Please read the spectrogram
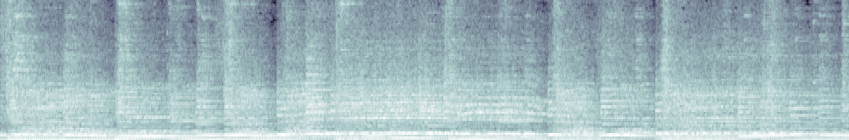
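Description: Slow choral music: voices singing held chords that change every second or so over a steady bass, in the manner of a hymn.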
